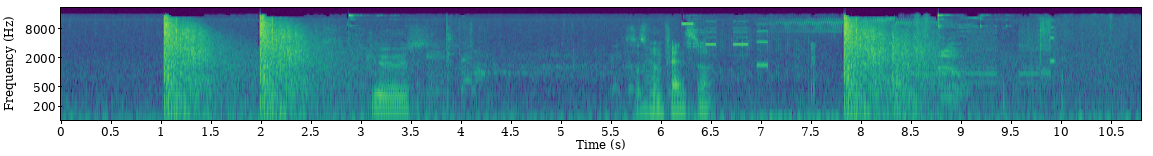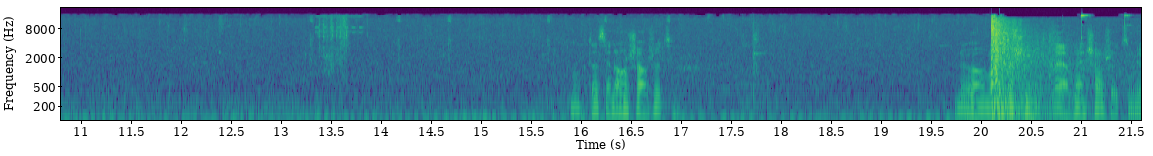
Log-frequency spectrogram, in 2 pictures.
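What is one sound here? A rifle fires sharp, loud shots that echo briefly.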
